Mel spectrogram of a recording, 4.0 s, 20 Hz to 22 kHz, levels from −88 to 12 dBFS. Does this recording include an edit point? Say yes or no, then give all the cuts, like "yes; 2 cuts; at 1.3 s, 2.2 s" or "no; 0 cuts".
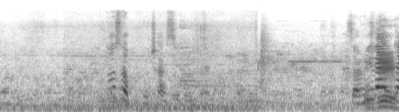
yes; 1 cut; at 2.6 s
